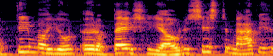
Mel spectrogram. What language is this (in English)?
Dutch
